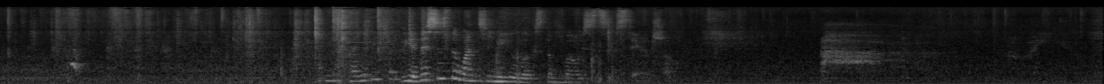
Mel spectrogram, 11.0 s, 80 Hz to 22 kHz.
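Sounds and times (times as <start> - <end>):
faint scratchy noise: 0.0 - 11.0.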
